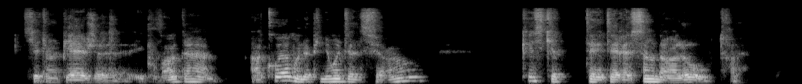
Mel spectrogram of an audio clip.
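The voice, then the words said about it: Quebec French accent. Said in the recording (French): “Avec mon accent ... vous venez du Québec”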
